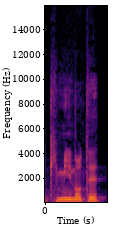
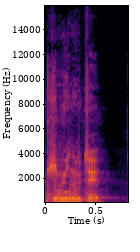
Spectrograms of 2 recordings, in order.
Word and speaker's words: KIMINOTE: えー、君の手はアルファベットで全部大文字で KIMINOTE。と書きます。おノートだ。ノートだ。 – ええ。でも君の手って読んでください。君の手。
